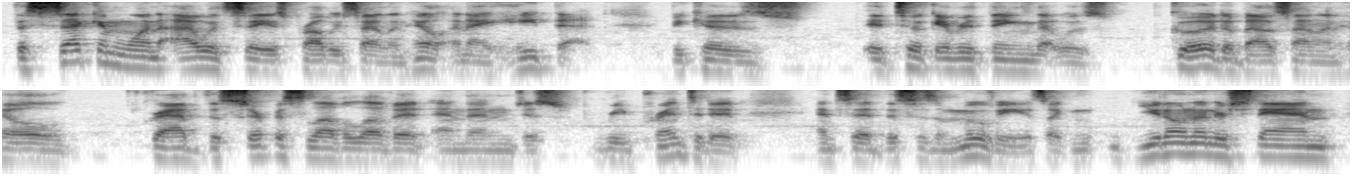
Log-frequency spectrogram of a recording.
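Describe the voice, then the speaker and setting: A man's voice: lowish voice, normal speed, fairly bright tone. A man in a casual panel chat, talking emphatically and opinionatedly and swearing freely. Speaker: podcast panelist. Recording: clear background noise.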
